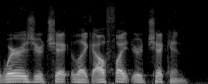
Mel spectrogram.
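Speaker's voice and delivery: ordinary delivery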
